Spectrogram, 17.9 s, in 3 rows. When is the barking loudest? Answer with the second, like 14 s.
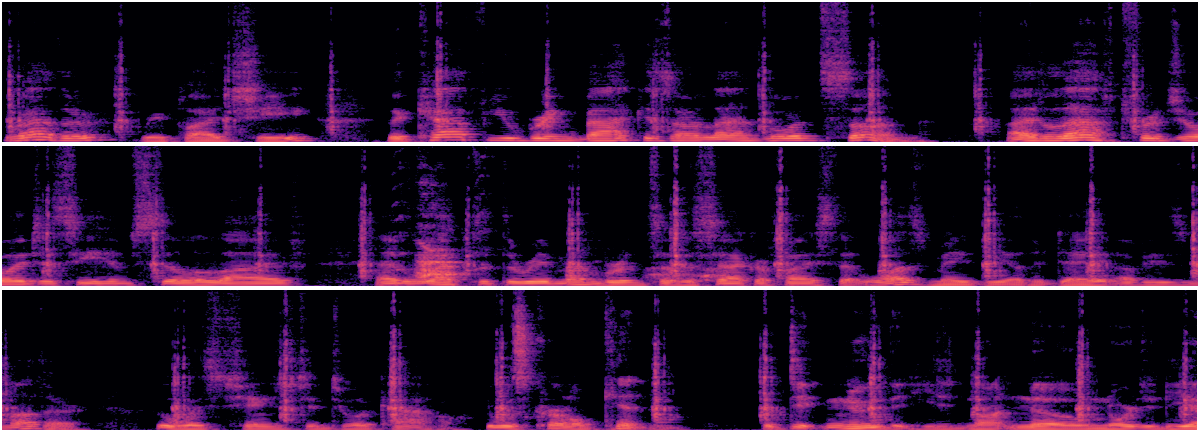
8 s.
